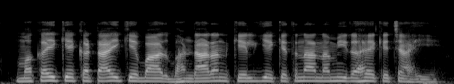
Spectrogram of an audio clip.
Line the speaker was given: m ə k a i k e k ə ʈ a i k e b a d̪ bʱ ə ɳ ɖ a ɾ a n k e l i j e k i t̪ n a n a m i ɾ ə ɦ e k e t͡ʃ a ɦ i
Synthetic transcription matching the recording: m ə k ə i k e k ə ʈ a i k e b a d̪ bʱ ə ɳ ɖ a ɾ ə n k e l i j e k e t̪ n a n ə m i ɾ ə ɦ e k e t͡ʃ a ɦ i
